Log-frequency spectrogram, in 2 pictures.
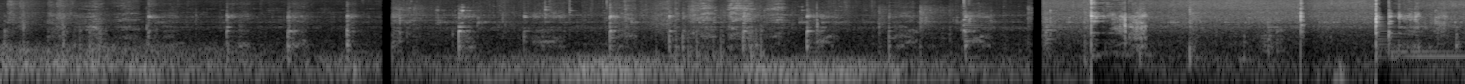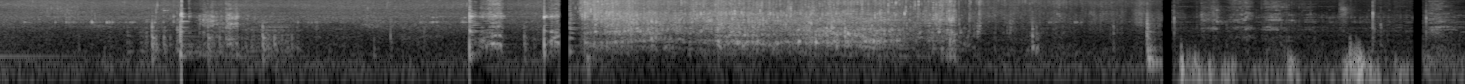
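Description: Cleavers chopping on a wooden chopping block, short sharp knocks; then chopped garlic sizzling as it fries in hot oil in a wok, the sizzle loudest a few seconds before the end; then cleaver chopping resumes near the end.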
